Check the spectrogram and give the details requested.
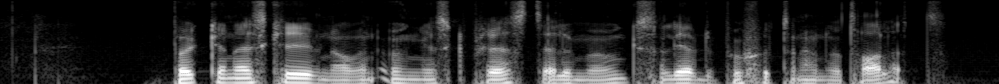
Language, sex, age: Swedish, male, 20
